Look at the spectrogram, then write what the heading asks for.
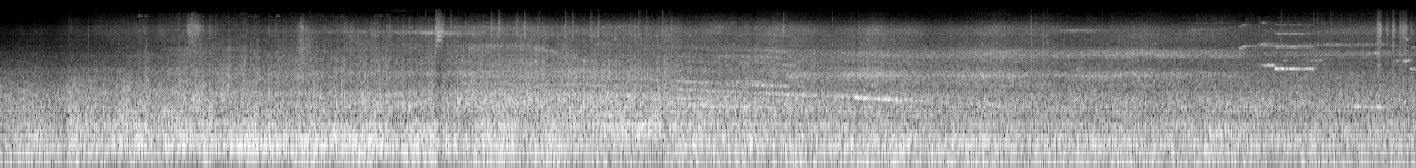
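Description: A train running past at close range: a steady rumble of wheels on rail, with thin high wheel squeal that comes in partway through. A tone slowly falls in pitch through the middle.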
